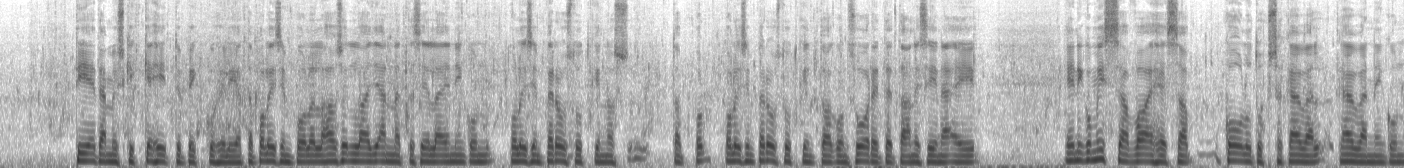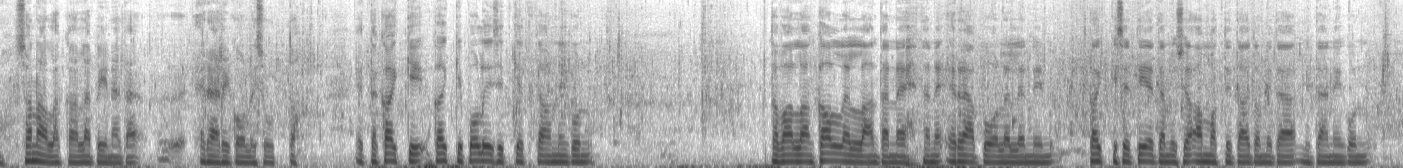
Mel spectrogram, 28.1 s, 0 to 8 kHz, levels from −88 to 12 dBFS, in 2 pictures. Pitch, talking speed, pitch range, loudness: 120 Hz, 115 wpm, 110-130 Hz, -19 LUFS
